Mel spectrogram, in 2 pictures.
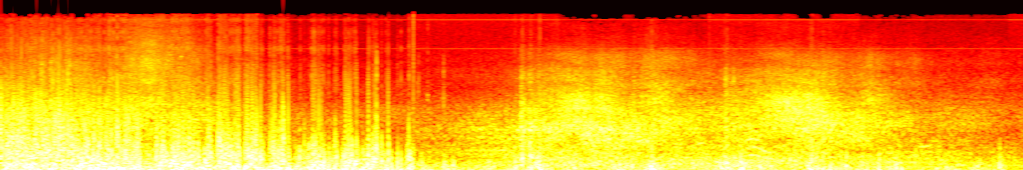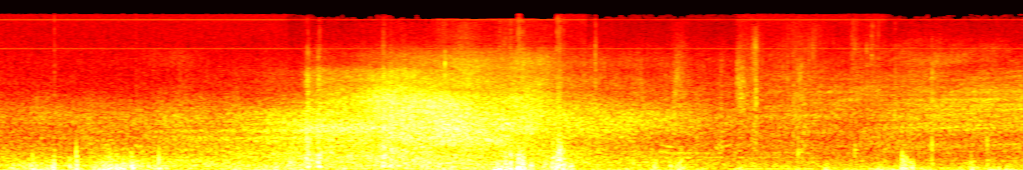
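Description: Wind buffeting the microphone with a rumbling roar for the first few seconds. After that, road traffic: vehicles pass one after another, each one's noise swelling and fading away.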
